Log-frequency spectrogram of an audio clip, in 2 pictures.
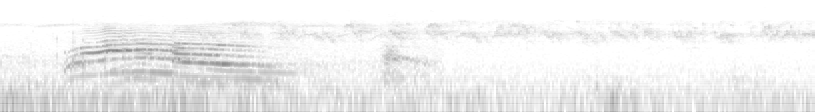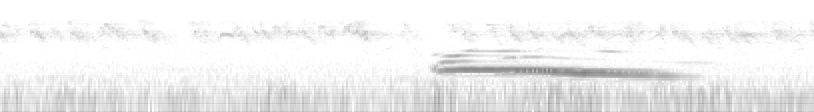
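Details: Domestic cat during a fight gives two drawn-out, harmonic-rich yowls that slide downward, one near the start and another about eight seconds later, over a steady high-pitched hiss of background noise.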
